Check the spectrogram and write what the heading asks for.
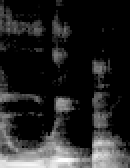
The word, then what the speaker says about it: Europa: is oh oh oh remember E is always going to sound like a and you is always going to sound like oh you you Europe in English and Europa Europa Europa here are some more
